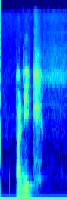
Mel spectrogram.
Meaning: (noun) panic
- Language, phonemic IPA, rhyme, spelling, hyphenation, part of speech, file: Dutch, /paːˈnik/, -ik, paniek, pa‧niek, noun / adjective, Nl-paniek.ogg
